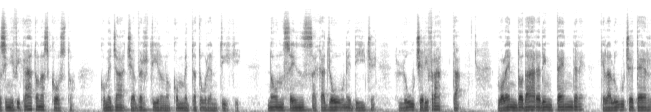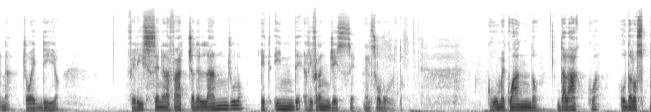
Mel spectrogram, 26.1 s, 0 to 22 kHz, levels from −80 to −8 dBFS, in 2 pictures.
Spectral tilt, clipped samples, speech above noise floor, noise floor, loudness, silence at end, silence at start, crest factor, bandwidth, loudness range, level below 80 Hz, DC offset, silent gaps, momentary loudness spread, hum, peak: -5 dB/octave; under 0.1%; 30 dB; -58 dBFS; -29 LUFS; 0 s; 0 s; 22 dB; 16 kHz; 5 LU; -48 dBFS; under 0.1%; none; 14 LU; none; -8 dBFS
